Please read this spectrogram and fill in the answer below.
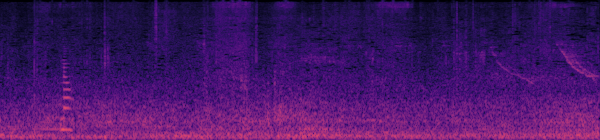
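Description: Steady low rumble of open-air background noise. A few short, falling bird chirps come near the end.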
